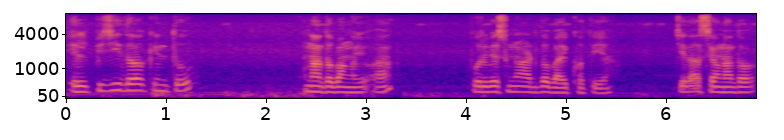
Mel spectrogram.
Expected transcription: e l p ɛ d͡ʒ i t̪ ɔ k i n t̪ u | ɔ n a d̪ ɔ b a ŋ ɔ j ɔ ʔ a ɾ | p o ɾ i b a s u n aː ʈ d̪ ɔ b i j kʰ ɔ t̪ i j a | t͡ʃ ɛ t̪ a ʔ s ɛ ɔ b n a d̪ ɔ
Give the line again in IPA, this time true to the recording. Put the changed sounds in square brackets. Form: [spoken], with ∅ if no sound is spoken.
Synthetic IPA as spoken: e l p [i] d͡ʒ i [d̪] ɔ k i n t̪ u | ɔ n a d̪ ɔ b a ŋ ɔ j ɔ ʔ a [∅] | p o ɾ i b [e] s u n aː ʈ d̪ ɔ b [a] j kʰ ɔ t̪ i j a | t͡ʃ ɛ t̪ a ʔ s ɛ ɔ [∅] n a d̪ ɔ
